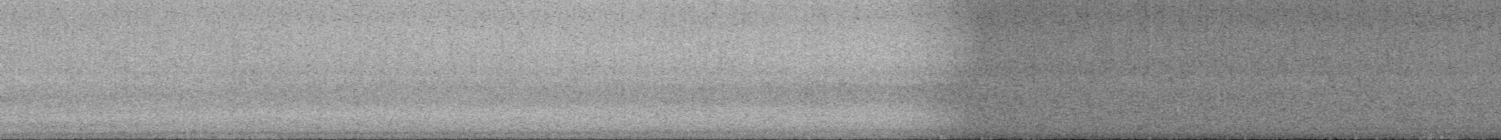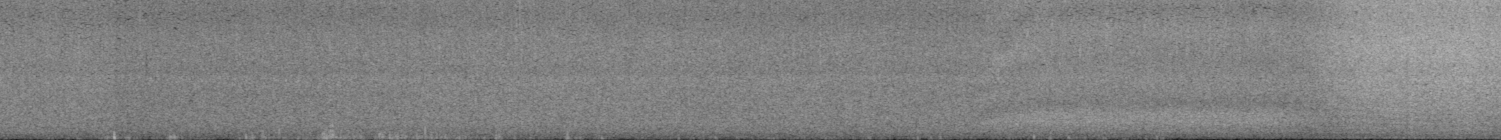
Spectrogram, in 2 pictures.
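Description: Rushing water of a creek cascade and waterfall: a loud, close rush that drops to a softer steady rush about a third of the way in, with a few scattered splashes or knocks in the middle, then grows louder again near the end.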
